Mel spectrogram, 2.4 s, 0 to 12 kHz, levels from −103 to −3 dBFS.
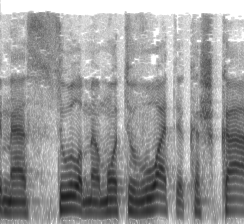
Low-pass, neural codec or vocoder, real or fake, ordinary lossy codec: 9.9 kHz; none; real; MP3, 48 kbps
